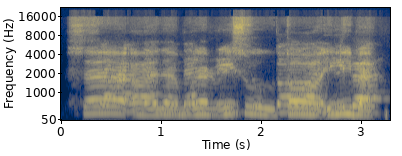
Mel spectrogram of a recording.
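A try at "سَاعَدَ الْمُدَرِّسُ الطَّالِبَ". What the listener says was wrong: I need you to say the L here. Sa'ada al-mudarrisu at-taliba.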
